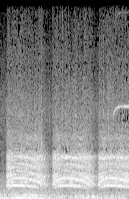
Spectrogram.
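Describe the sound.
Three loud, harsh caws blown on a crow game call, the 'come here' call imitating a crow in distress to attract crows, each a long raspy blast with brief pauses between, insistent like a distressed crow.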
